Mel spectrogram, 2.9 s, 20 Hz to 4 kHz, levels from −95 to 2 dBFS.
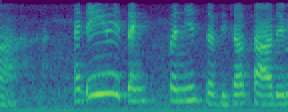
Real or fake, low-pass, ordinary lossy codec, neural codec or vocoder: real; 3.6 kHz; none; none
